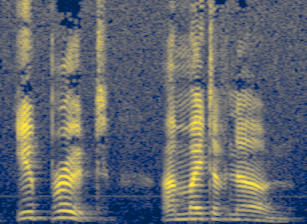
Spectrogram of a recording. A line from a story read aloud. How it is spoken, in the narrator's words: Pig cried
